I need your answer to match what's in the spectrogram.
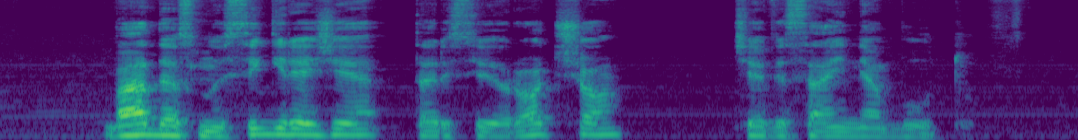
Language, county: Lithuanian, Kaunas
